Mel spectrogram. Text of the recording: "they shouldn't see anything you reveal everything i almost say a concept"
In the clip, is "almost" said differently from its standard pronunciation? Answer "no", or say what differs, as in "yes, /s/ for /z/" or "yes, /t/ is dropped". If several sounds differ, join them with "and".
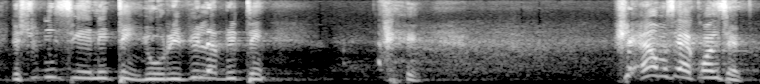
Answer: yes, /l/ is dropped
